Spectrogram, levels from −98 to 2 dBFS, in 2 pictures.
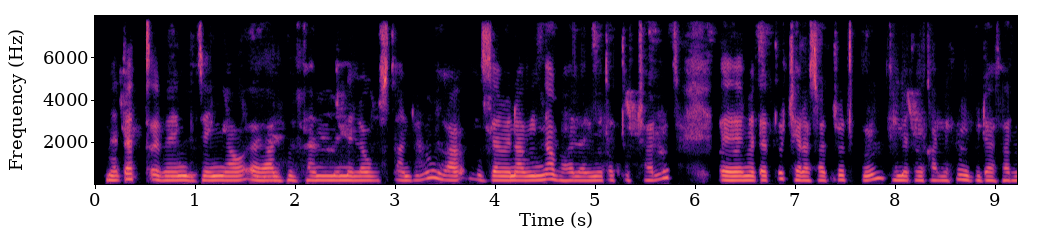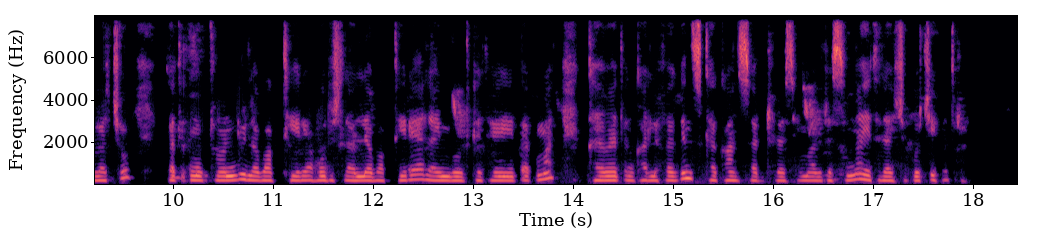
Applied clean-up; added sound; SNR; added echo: neural mask model Resemble Enhance denoiser.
